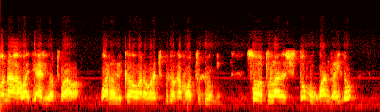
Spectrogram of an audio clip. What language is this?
Swahili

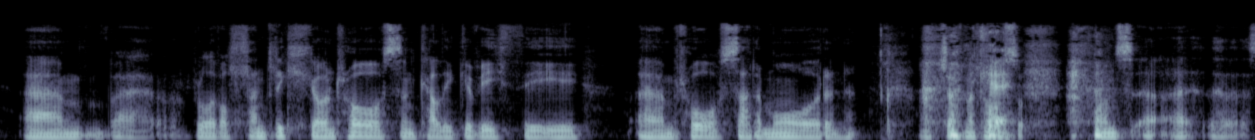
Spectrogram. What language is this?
Welsh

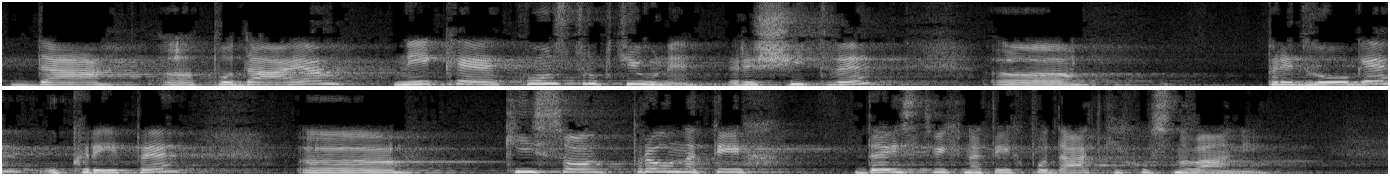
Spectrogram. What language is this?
Slovenian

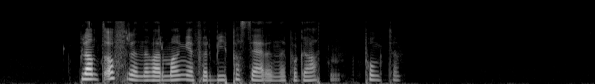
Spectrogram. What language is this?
Norwegian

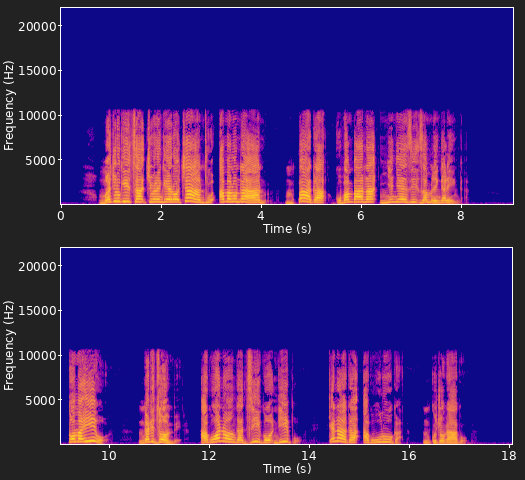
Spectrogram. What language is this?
Nyanja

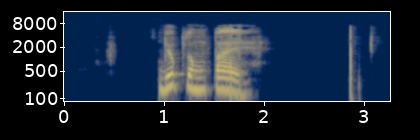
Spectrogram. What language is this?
Thai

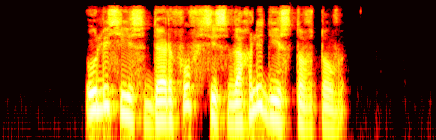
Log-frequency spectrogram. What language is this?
Kabyle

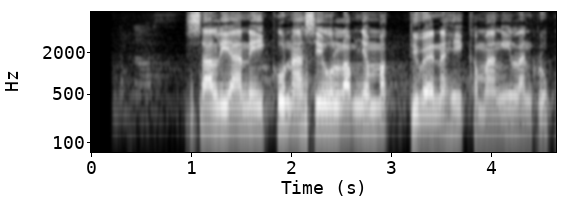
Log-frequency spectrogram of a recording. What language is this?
Javanese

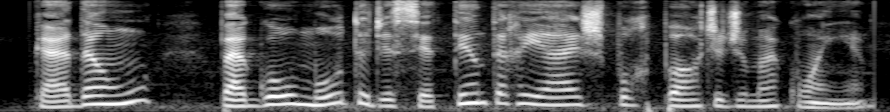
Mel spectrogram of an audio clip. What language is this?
Portuguese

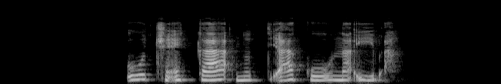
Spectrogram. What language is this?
Tepeuxila Cuicatec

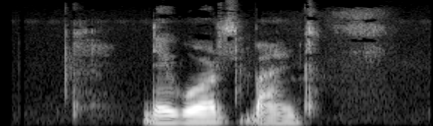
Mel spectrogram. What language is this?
Spanish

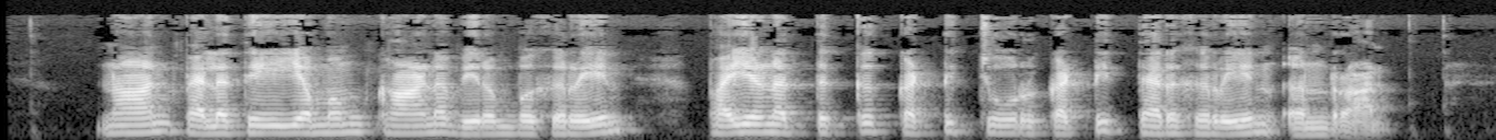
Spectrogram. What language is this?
Tamil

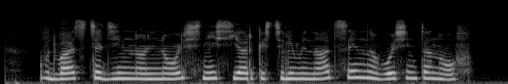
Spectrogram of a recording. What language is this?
Russian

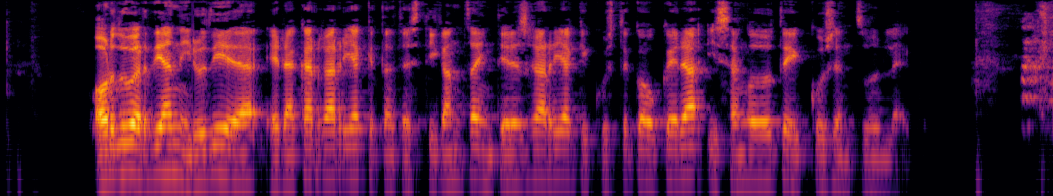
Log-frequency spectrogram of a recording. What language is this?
Basque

